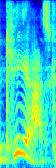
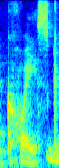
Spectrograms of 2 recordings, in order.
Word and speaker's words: kiosk: They'd be like, oh, that's a kiosk. I'm like, how do they know it's not a koisk?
